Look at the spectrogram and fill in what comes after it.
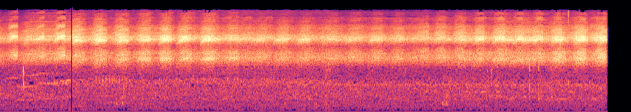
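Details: Summer cicada chorus from Crete, a continuous shrill whirring buzz beating in fast rhythmic pulses for about twelve seconds before cutting off abruptly into silence.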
